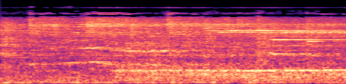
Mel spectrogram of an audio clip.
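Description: Arcade racing game's car engine sound running over the general noise of an arcade, with a steady tone coming in under a second in.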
